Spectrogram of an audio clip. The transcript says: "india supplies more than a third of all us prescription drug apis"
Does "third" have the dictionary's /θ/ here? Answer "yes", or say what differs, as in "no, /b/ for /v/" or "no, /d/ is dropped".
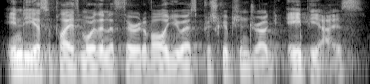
yes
